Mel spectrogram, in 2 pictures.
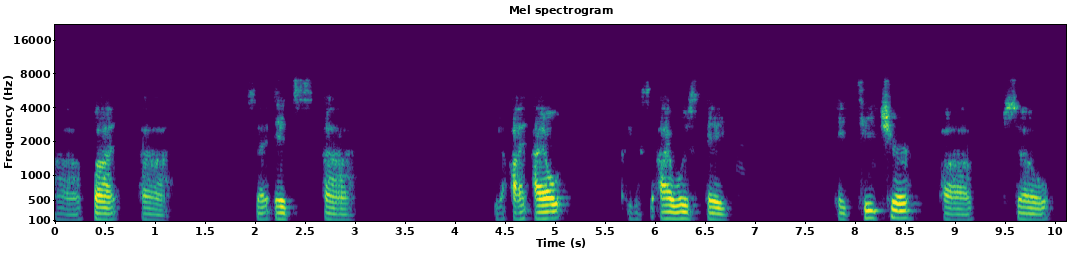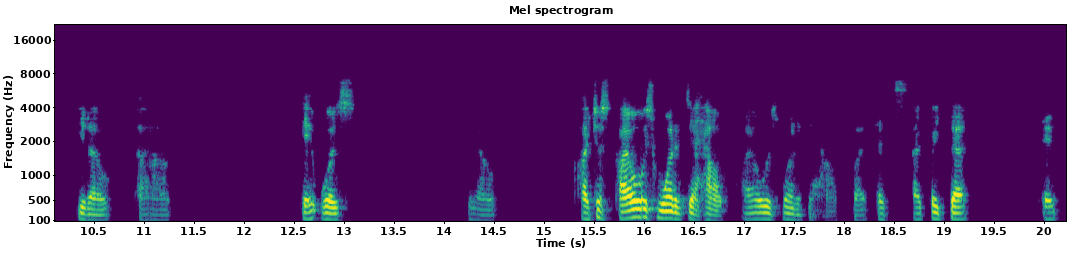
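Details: Adult man with aphasia after an ischemic stroke that occurred together with a heart attack about five and a half years earlier; still has trouble with names and word tenses.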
